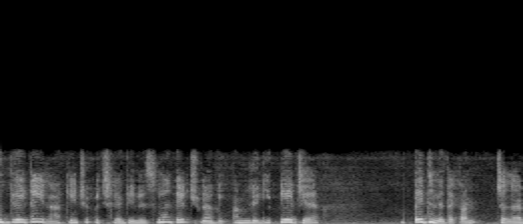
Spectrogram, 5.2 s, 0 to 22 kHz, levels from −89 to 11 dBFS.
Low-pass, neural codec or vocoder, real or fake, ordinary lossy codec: 7.2 kHz; codec, 44.1 kHz, 2.6 kbps, DAC; fake; none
